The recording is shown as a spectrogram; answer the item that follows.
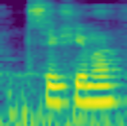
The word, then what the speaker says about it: Tsushima: Ghost of Tsushima? – Okay. – Or Tsushima, sorry. I know you're not supposed to pronounce the T.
